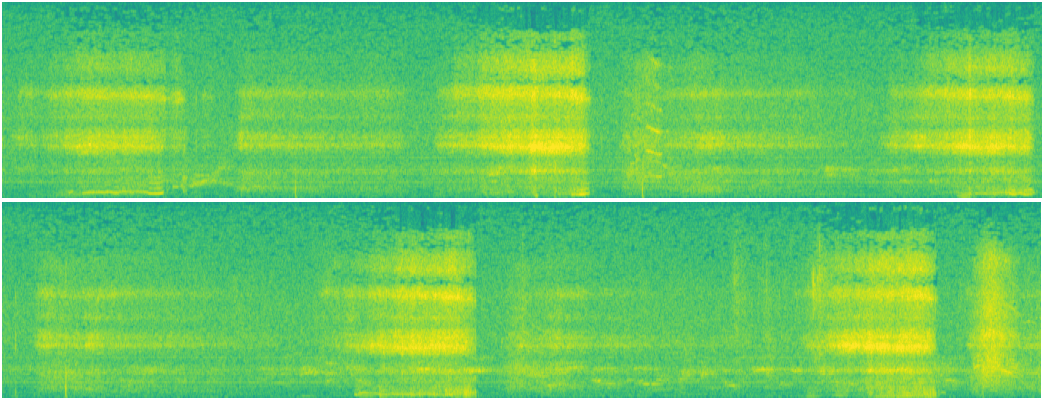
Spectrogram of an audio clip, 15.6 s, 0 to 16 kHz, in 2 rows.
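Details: Dog snoring: loud, rough snoring with breathy, whistling breaths, about 17 a minute, somewhat irregular.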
